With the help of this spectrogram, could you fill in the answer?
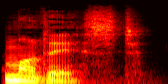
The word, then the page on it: modest: British English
